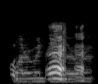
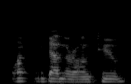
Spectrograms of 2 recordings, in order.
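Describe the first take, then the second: First: Choked, strained burst after swallowing wrong; forced out through a cough, water down the wrong pipe. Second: Said in the usual way. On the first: Real, not acted.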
